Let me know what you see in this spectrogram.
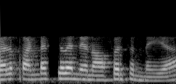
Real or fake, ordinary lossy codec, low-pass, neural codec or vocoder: real; none; 3.6 kHz; none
